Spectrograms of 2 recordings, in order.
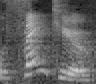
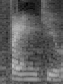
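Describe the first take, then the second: First: "thank" with the tongue between the teeth; careful "thank" with a real TH; proper TH. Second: "thank you" said as "fank you"; TH swapped for an F sound; mock the common "fank you" mistake; wrong TH as F. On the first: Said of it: "tem som de F". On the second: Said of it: "acaba falando thank you". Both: Shown as a demonstration.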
